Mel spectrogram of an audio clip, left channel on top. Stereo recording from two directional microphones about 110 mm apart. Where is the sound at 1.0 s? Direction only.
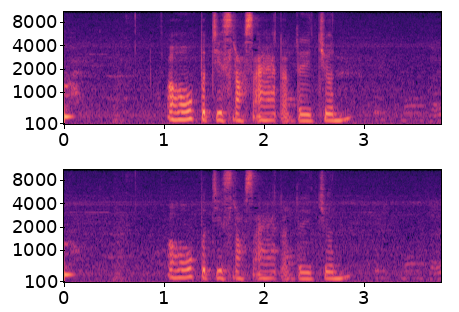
35° left (ahead or behind).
